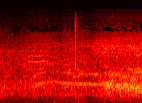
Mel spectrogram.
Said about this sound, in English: He slapped him. Kyle O'Reilly slapped Karrion Kross.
